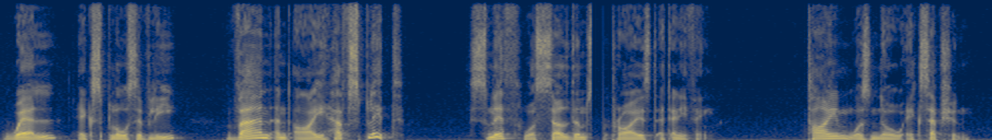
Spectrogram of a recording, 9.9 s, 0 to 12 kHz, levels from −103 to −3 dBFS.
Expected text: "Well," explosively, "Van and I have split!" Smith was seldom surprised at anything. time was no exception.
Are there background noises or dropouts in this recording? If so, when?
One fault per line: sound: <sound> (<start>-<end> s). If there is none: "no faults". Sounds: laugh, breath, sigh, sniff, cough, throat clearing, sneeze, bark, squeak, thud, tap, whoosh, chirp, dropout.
sound: dropout (5.9-6.0 s)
